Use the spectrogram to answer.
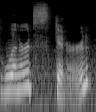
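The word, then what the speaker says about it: Lynyrd Skynyrd: We've got Leonard Skard, pronounced Leonard Skard.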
